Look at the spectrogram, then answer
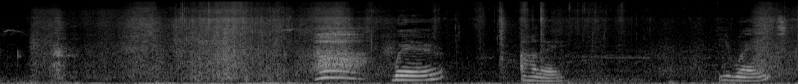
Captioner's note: gasp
